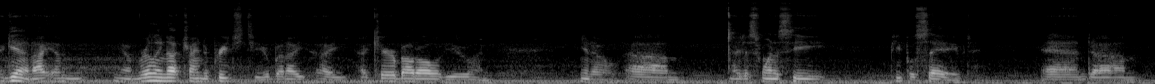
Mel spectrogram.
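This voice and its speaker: Here a man speaks at a moderate pace. He leaves long, frequent pauses. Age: 60s. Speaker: retired channel host. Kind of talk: casual talk to camera. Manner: hesitant, halting, many fillers.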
